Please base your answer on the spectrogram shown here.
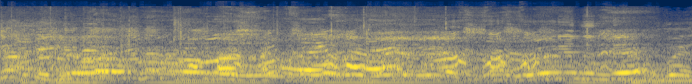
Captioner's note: laughter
